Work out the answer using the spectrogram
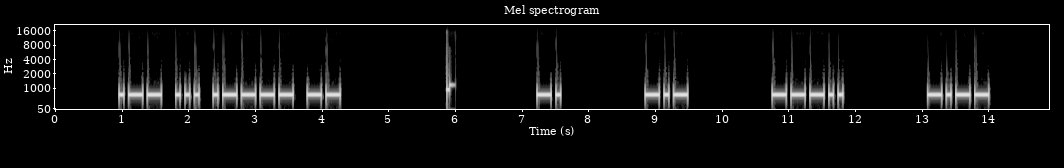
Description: Morse code, heard as a keyed tone, about 17 wpm, spaced as for 9 wpm, 700 Hz. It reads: WS1M NK8Y
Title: USA Call Signs - 4 Characters - 6x Character Spacing - 17wpm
